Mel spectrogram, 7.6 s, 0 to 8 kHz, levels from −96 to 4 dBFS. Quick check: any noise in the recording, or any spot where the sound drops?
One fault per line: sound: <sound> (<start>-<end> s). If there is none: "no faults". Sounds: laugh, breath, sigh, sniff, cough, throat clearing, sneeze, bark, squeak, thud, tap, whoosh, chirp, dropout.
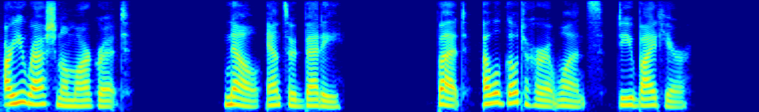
no faults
